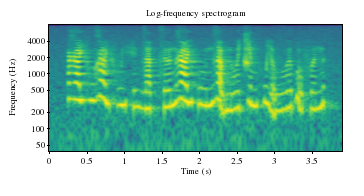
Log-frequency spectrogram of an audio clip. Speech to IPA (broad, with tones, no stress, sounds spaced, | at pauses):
ɣ a˧ j v u˨˦ ɣ a̤˨˩ j f ṳ˨˩ j h e̤˨˩ ŋ z a˨˩ t̚ s əː˨˦ n ɣ a˧ j h w u˨˦ n z a̰˧˨ w n u˨˦ ə̯ t͡ɕ ə˨˦ n h w ḭ˧˨ ə̯ v u˨˦ ə̯ ɓ o̰˧˨ f ə˨˦ n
